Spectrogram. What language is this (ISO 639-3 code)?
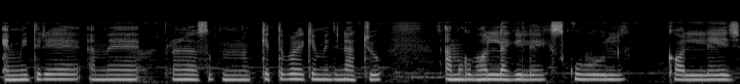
ori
